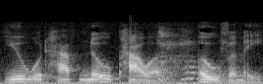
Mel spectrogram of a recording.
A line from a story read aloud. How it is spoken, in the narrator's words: he says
